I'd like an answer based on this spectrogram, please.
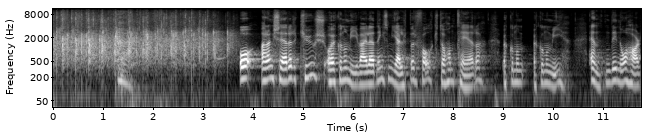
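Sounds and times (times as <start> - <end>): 
audience clapping: 0.0 - 3.8
speech: 3.8 - 11.7.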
